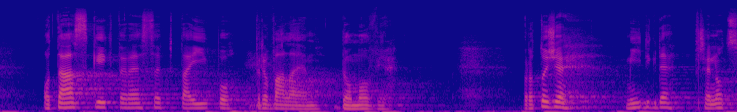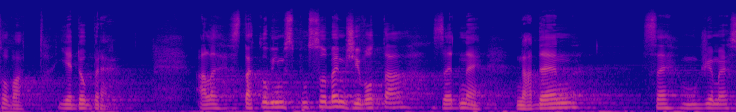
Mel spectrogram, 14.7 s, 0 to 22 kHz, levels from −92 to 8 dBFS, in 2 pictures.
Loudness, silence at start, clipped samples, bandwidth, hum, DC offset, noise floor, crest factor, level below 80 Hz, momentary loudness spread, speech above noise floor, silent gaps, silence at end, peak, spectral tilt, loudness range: -44 LUFS; 0 s; under 0.1%; 17.5 kHz; none; under 0.1%; -69 dBFS; 22 dB; -76 dBFS; 18 LU; 26 dB; none; 0 s; -24 dBFS; -4.5 dB/octave; 5 LU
